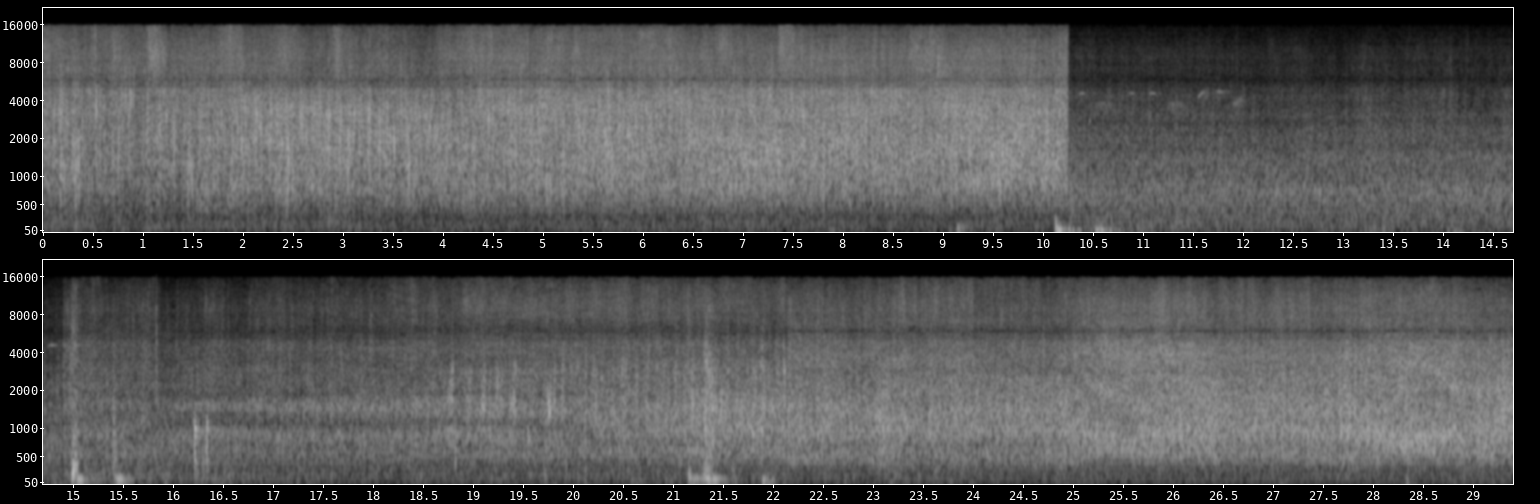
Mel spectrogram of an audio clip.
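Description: Food frying in a pot with a steady sizzle that cuts off suddenly about ten seconds in. A quieter stretch with a couple of knocks follows, then the sizzling hiss slowly builds up again.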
